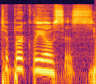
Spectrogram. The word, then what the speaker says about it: tuberculosis: I don't know if you know, but Satina's dying of consumption tuberculosis. How do you say that word? – Tuberculosis.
